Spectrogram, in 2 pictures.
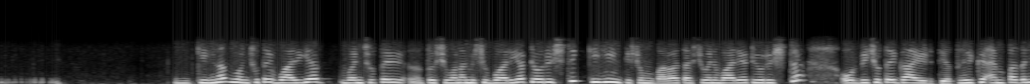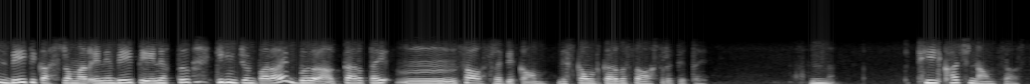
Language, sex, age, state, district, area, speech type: Kashmiri, female, 30-45, Jammu and Kashmir, Bandipora, rural, conversation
